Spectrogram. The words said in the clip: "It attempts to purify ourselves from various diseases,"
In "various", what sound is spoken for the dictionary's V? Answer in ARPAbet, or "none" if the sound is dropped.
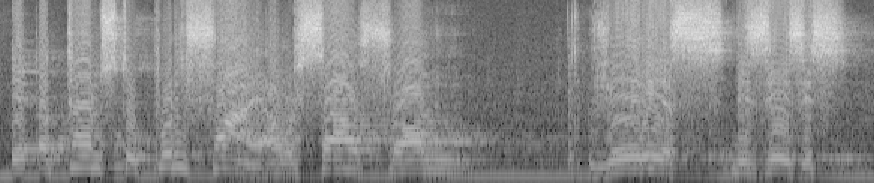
V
